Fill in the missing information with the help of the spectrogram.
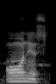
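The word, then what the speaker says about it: honest: मगर आप यहां पर ए नहीं लगा सकते क्योंकि यहां पर एच साइलेंट है और यहां पर ओ की आवाज निकल आ रही है। ओ साउंड प्रोड्यूस कर रहा है एन ऑनेस्ट पर्सन।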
